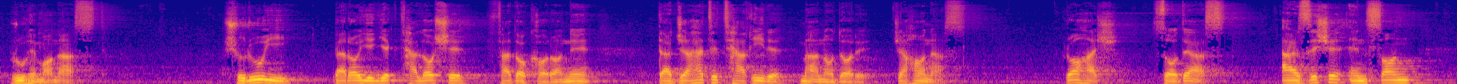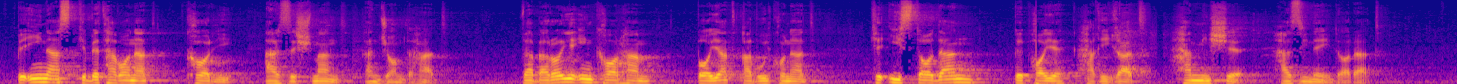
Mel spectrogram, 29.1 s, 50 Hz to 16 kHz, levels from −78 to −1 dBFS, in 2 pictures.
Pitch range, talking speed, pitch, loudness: 95-120 Hz, 95 wpm, 105 Hz, -16 LUFS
